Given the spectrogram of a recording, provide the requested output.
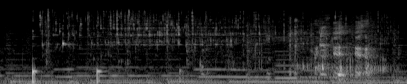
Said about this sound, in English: Quiet, the glass is upside down. This isn't going to work at all. Oh, it's pouring up into the glass. Oh, my God.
